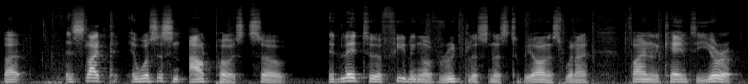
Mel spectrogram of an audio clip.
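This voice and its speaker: A man's voice: fairly low pitch, moderate pace. A man from Africa, talking casually into his own microphone in an unscripted, rambling monologue full of fillers and restarts. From South Africa. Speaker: YouTuber. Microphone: own microphone at a computer.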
